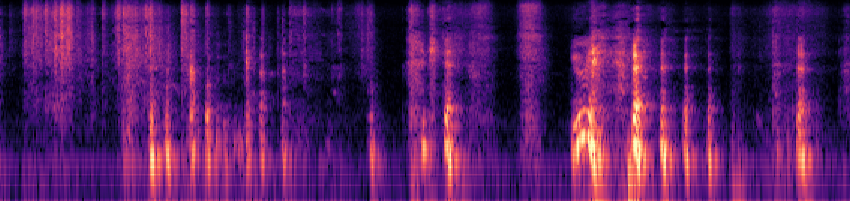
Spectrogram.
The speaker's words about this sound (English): There's no greater sound than Bible pages turning.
